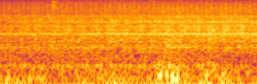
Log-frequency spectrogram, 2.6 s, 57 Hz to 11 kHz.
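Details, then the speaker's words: Vauxhall Corsa 1.0 Ecoflex three-cylinder petrol after new valves, head gasket and timing chain: steady, quiet, even idle with a low rumble and faint constant whine, no misses or knocks; normal idle. "That sounds really, really nice. Nice and quiet. I don't know if you can hear how quiet it is, but that is so quiet."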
